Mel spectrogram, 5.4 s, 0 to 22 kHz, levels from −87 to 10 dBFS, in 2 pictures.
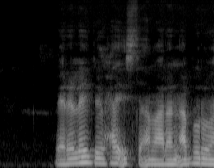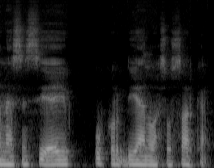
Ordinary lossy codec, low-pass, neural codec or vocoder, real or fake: none; none; none; real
